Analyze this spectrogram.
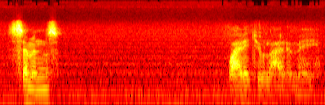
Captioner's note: none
